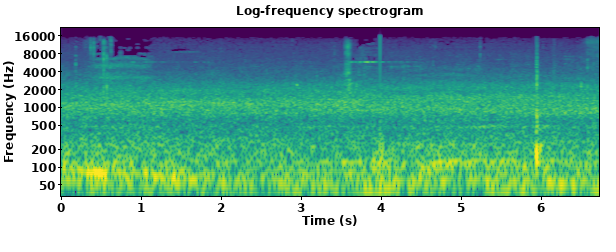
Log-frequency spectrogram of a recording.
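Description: A car engine idling with a steady low rumble. A single sharp click comes about six seconds in.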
